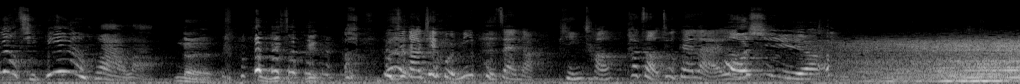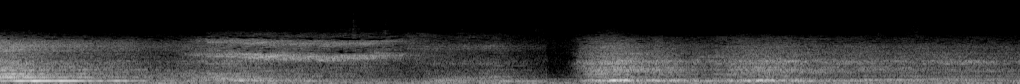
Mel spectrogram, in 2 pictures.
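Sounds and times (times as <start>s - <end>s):
speech: 0.2s - 8.7s
laughter: 2.2s - 4.2s
car driving away: 8.3s - 20.4s.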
